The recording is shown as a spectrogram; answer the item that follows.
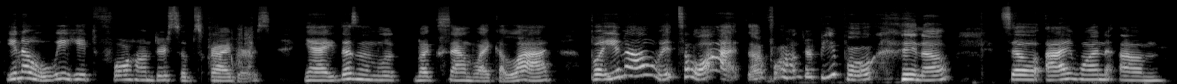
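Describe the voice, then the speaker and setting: A woman with a medium-pitched, fairly bright, expressive voice speaks at a slow pace. She hosts a children's storytime channel and is livestreaming to young children, using simple, teacherly phrases sprinkled with Spanish words.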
